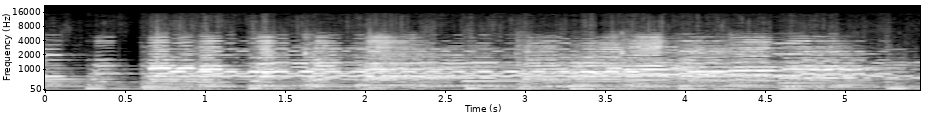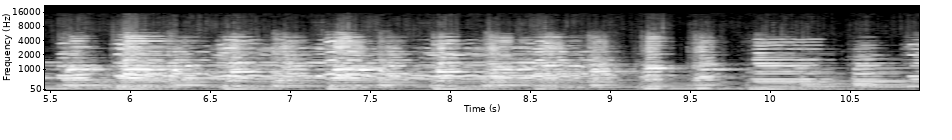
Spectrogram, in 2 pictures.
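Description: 1938 swing dance band record playing an instrumental passage. Held, wavering chords sound over a steady pulsing bass beat, and the full ensemble swells in about half a second in.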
